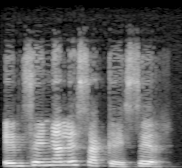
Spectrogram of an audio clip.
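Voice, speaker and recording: A woman's voice: sits high, lively intonation, slow pace, a little mellow. A woman, speaking as a mother in a conversation about raising children, earnest and explanatory, often restarting her sentences. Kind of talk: conversational parenting advice.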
